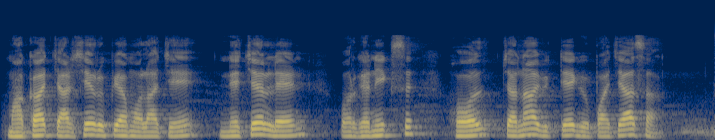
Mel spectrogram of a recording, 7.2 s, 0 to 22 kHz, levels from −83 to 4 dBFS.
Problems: background sounds at intervals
